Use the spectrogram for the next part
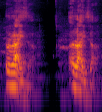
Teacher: E-I is pronounced in German as I or aya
